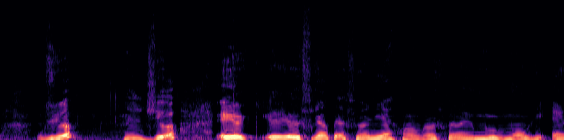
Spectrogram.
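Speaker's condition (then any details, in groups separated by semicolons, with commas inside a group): Cerebral palsy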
